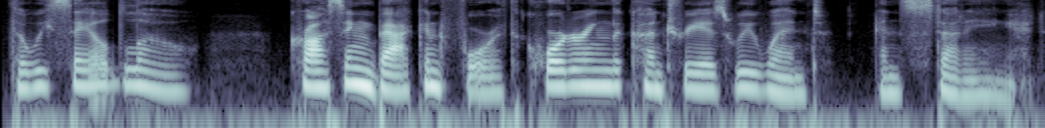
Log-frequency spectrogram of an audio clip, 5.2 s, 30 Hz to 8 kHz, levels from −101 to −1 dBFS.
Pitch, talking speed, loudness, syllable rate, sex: 165 Hz, 195 wpm, -22 LUFS, 5.2 syllables/s, female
